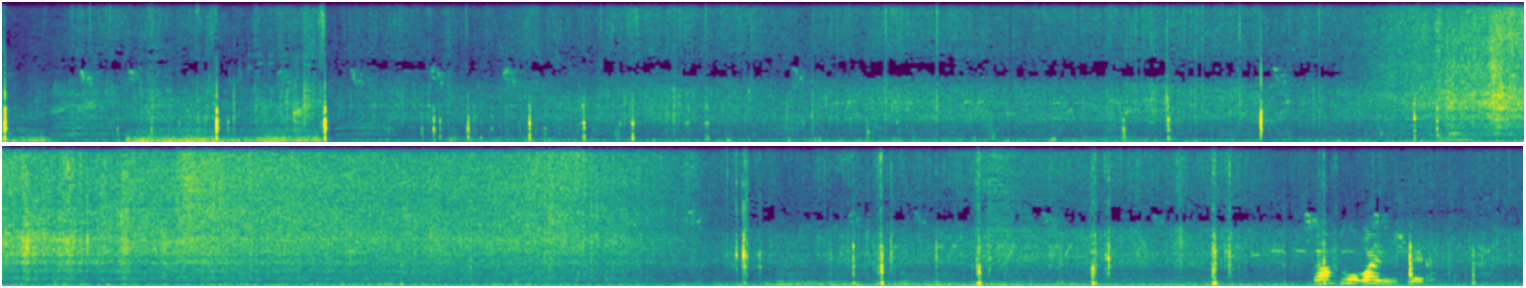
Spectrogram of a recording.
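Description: A knife tapping on a wooden cutting board as garlic is cut, then food sizzling on a round steel pan over a wood fire as it is stirred with a wooden spatula, louder, for about eight seconds in the middle. Near the end, more knife taps on the board as spring onions are chopped.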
